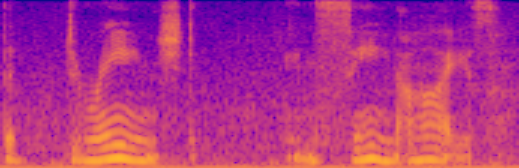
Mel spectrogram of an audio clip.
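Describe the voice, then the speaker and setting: Casting: actress for uneasy female researcher in horror audio drama, diary narration, medium pitch with vocal fry. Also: fairly even intonation, very slow, warm tone, a little hiss or hum, low-quality recording. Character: uneasy woman researcher recording an audio diary in a haunted house.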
